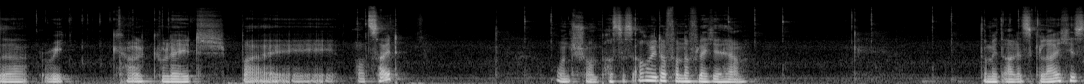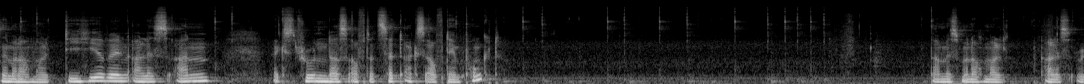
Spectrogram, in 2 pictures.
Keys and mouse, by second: 5.3 drag, 5.6 Tab, 6.1-6.7 drag, 7.0 ctrl+s, 7.3 shift+click, 7.8-8.6 drag, 8.6 middle click, 9.3 shift+middle drag, 10.5 Tab, 11.0 shift+middle drag, 11.9 a, 12.3 a, 13.0 shift+drag, 13.7 e, 15.4 ctrl+click, 16.1 shift+drag, 16.6 Tab, 16.9 click, 17.2 a, 17.4-17.8 drag, 17.9 ctrl+s, 18.2 middle click, 18.2-18.6 drag, 18.7 shift+click, 19.0 click, 20.1 Tab, 20.5 a, 21.0 a, 21.2 space.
